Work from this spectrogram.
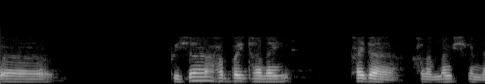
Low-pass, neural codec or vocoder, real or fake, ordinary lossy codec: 3.6 kHz; none; real; none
